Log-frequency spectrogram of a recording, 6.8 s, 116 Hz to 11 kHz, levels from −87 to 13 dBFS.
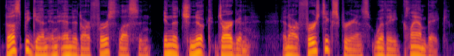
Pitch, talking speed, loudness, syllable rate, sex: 120 Hz, 165 wpm, -18 LUFS, 4.6 syllables/s, male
